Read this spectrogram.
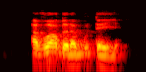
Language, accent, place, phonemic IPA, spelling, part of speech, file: French, France, Lyon, /a.vwaʁ də la bu.tɛj/, avoir de la bouteille, verb, LL-Q150 (fra)-avoir de la bouteille.wav
- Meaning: to be experienced, to have experience with age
